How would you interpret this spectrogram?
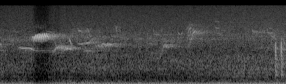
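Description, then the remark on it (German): A thin, high-pitched bird song with a cricket-like quality: one bright buzzy note near the start, then faint scattered chirps over steady outdoor hiss, ending with a few quick ticks. “Bisschen wie eine Grille, sagen viele.”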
